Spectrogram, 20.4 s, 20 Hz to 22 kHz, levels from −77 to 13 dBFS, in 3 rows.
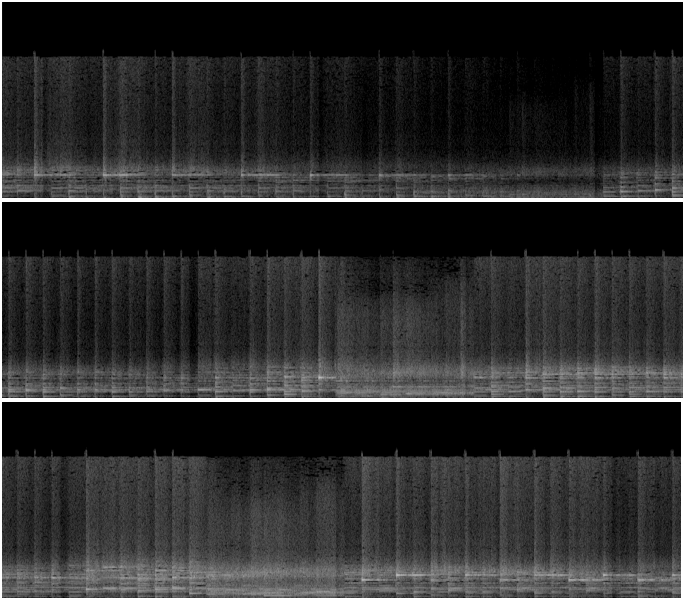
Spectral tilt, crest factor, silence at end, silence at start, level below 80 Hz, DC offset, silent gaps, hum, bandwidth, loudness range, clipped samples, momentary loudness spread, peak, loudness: -1 dB/octave; 22 dB; 0 s; 0 s; -82 dBFS; under 0.1%; none; none; 17 kHz; 13 LU; under 0.1%; 15 LU; -4 dBFS; -24 LUFS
